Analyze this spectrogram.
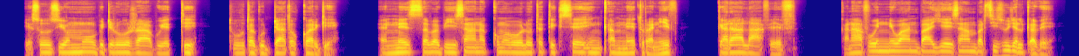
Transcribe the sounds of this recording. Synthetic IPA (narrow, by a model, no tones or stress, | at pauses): jɛsuːsjɔmːuːbɪd̪ɪɾuːɪrːaːbʊʔɛt̪ːɪ | t̪ʰuːt̪ɐɡʊd̪ːaːt̪ɔkːɔɐɾɡɛ̰ | ʔɪnːɪsːɐβɐbiːɪsaːnɐkːʊmɐho̞ːlɔt̪ɐt̪ɪkse̞ːhɪŋkʼɐbneːt̪ʊɾɐniːf | ɡ̥ɐɾaːlaːfeːf | kɐnaːfuːɪnːɪwaːnbaːjʔe̞ːɪsaːnbɐɾsiːs̬uːd͡ʒɐlkʼɐbɛ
